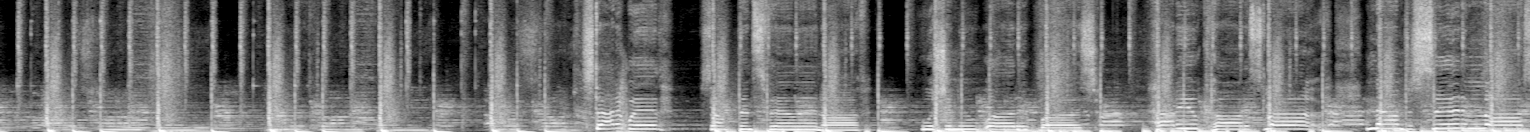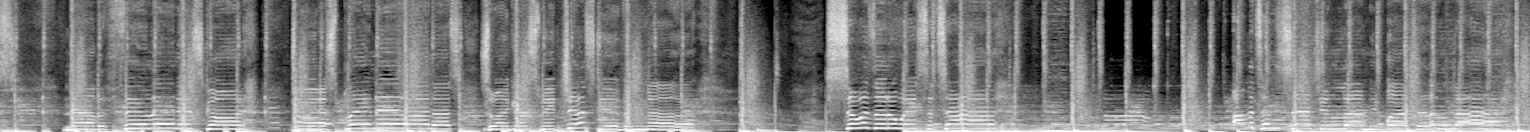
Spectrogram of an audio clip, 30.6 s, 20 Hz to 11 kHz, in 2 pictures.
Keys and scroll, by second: 0.1 ctrl+g.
